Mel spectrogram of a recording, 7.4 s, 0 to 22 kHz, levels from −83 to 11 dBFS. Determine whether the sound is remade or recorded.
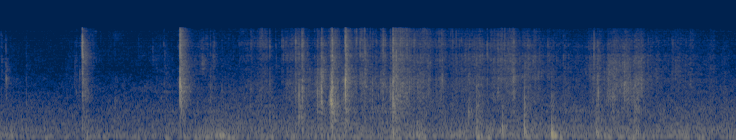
remade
